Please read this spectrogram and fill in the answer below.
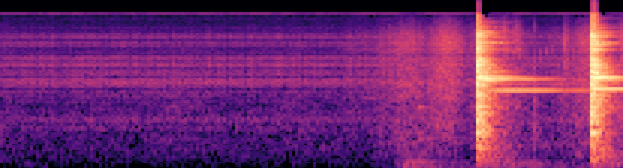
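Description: A horse's hooves on a metal two-horse trailer: near silence, then a low rumble and two loud clangs about two-thirds of a second apart, each followed by a brief metallic ring, the second near the end.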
